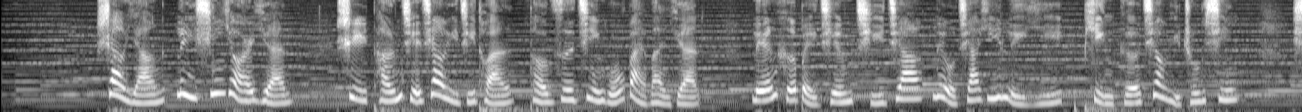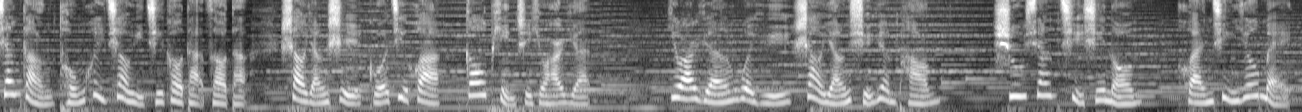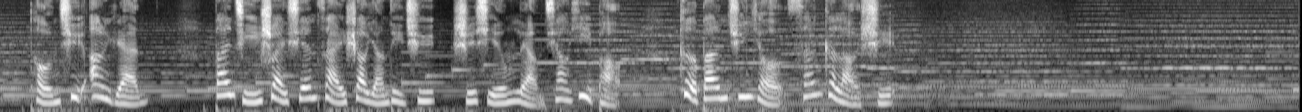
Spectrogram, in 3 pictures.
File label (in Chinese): 女 专题 邵阳丽馨幼儿园, 国语女声配音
